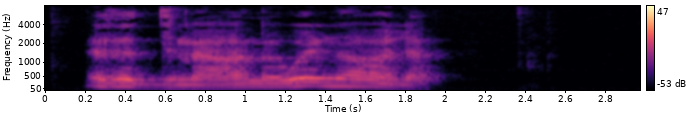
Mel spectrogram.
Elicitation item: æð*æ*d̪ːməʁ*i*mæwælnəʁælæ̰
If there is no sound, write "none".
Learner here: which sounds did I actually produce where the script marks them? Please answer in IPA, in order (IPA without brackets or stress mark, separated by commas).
æ, æ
